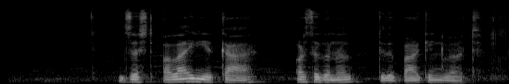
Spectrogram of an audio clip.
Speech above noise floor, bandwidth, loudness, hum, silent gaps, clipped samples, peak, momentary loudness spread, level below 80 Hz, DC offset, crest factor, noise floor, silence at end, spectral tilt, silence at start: 29 dB; 15 kHz; -34 LUFS; none; none; under 0.1%; -18 dBFS; 13 LU; -80 dBFS; under 0.1%; 18 dB; -62 dBFS; 0.05 s; -5 dB/octave; 0.9 s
